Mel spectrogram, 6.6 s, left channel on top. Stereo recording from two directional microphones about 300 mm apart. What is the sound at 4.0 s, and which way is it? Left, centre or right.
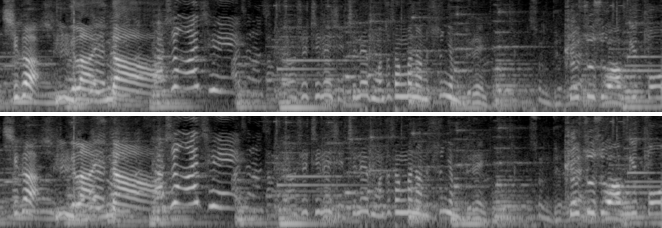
Speech, left.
